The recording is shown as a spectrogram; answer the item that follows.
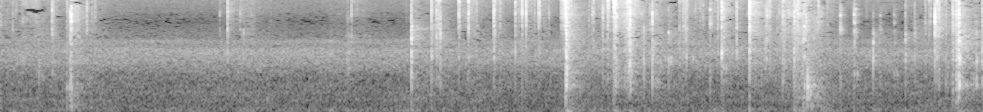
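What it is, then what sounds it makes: Bar of soap being shaved. A solid bar of soap with a gold glitter coating and a cream interior is held in the hand and shaved with a metal utility-knife blade. After a near-silent start with a few faint scrapes, a dense run of crisp, bright, crackling cuts fills the second half. Each cut is short and dry, with no ring.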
